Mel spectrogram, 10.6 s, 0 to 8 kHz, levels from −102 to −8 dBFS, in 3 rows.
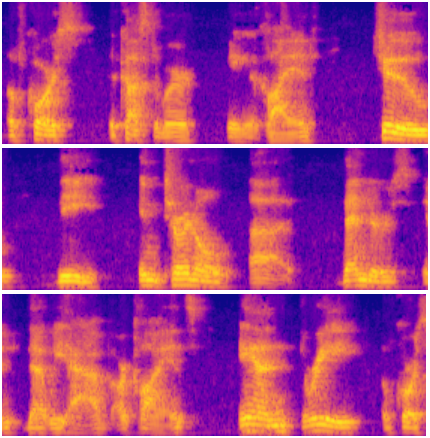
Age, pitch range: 50-69, 95-120 Hz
